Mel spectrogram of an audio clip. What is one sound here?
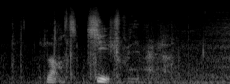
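A young man speaks firmly and threateningly.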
